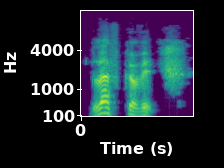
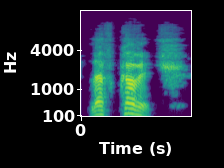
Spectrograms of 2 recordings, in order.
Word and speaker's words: Lefkovic: self and he said lefkovic knew and as he said it to himself he placed its Accent on the second syllable left coverage he let the paper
